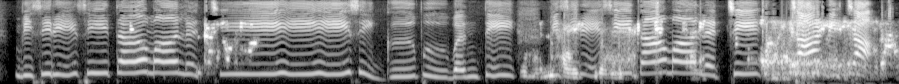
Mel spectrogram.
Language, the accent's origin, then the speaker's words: Telugu; Tenali, Andhra Pradesh, India; మీది తెనాలి, మాది తెనాలి, ఆ తెనాలి.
